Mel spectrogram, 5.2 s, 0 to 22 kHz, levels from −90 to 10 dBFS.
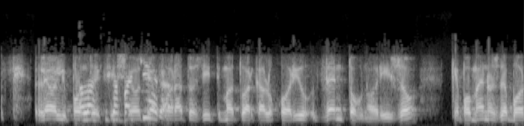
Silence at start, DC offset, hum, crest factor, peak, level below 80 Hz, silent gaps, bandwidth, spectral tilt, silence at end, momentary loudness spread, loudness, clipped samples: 0 s; under 0.1%; none; 14 dB; -2 dBFS; -64 dBFS; none; 9.4 kHz; -4.5 dB/octave; 0 s; 5 LU; -15 LUFS; under 0.1%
